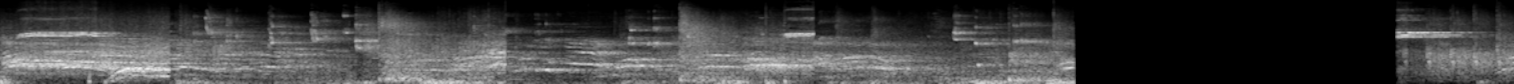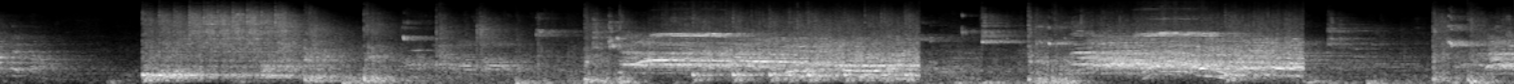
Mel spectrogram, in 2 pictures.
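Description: Volleyball rallies in a sports hall: players' voices shouting and calling over the thuds of the ball being hit, with short high tones several times. The sound drops out completely for about three seconds a third of the way through and changes abruptly at several edits between rallies.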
